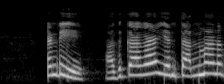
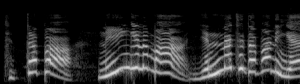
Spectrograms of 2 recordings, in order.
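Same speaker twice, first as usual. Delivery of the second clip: shocked disbelief; 4 semitones higher than usual. Acted. Niece betrayed by her uncle.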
